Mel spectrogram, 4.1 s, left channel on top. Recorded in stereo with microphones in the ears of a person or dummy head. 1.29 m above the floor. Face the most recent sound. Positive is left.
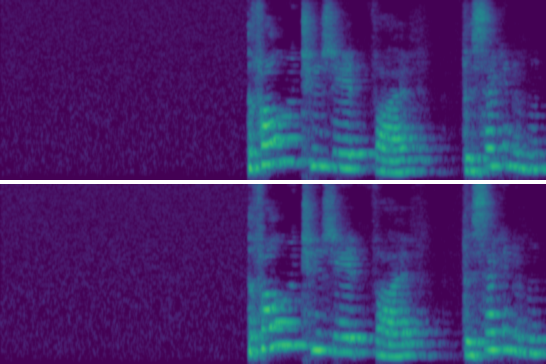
turn(degrees=-15)  # may be behind; listen again after turning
